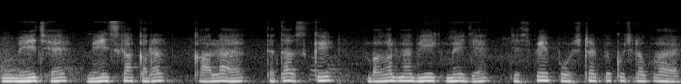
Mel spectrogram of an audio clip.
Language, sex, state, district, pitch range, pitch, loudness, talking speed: Hindi, male, Uttarakhand, Tehri Garhwal, 145-165 Hz, 155 Hz, -18 LUFS, 185 wpm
